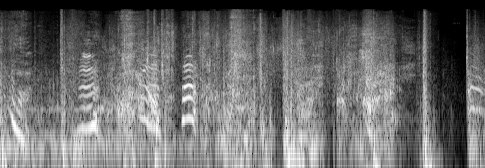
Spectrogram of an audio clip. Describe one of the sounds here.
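A man grunts and cries out in struggle.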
